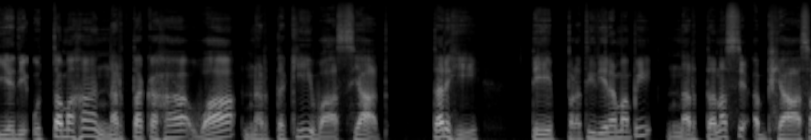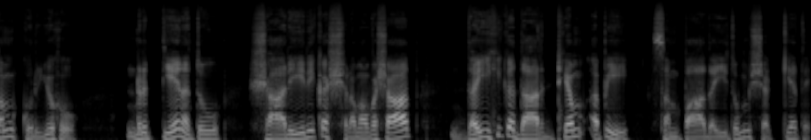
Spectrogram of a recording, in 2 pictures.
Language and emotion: Sanskrit, neutral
